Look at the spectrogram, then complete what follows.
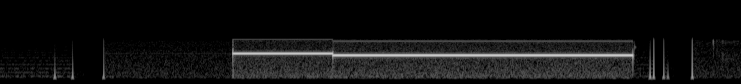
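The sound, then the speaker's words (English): Brief clicks and squelch bursts, then a loud steady fire dispatch paging tone, sent for Wayland Fire, that steps down to a slightly lower pitch and holds for several seconds before cutting off, followed by more radio clicks. “Would you like another set of tones?”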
